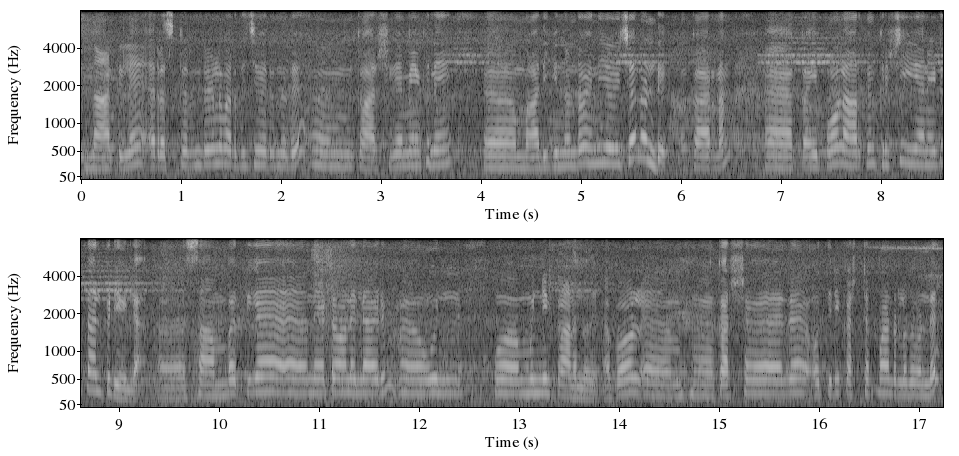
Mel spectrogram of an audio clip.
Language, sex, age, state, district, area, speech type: Malayalam, female, 60+, Kerala, Alappuzha, urban, spontaneous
